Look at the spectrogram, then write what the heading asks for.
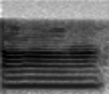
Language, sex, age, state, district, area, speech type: Tamil, female, 18-30, Tamil Nadu, Tiruvarur, rural, conversation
